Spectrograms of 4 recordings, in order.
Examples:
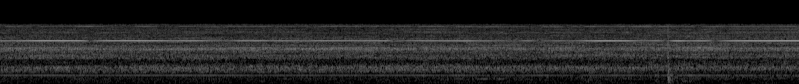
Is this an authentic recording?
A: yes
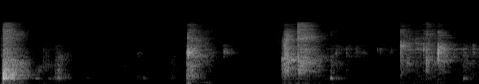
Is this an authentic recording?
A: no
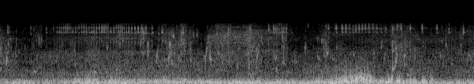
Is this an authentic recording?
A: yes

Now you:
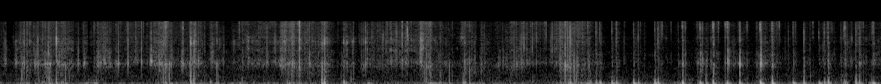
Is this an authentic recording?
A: no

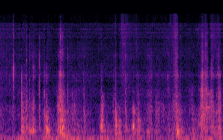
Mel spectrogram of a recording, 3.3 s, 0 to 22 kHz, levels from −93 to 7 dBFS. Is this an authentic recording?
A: no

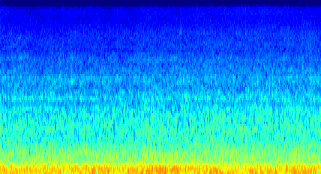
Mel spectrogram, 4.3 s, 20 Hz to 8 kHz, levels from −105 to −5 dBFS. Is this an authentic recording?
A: no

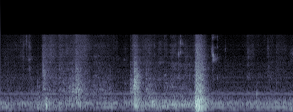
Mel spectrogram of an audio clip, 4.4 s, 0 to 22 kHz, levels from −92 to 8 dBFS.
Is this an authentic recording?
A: no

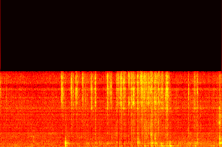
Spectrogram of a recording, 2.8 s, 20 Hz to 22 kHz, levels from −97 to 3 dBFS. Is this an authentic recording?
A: no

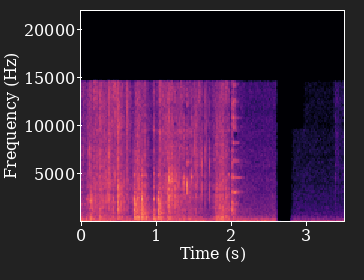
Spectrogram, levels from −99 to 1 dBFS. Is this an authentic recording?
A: yes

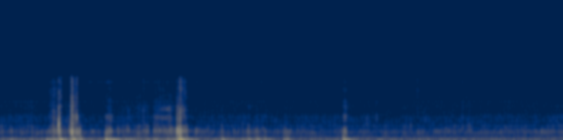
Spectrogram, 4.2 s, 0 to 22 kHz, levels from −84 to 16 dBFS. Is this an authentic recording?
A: no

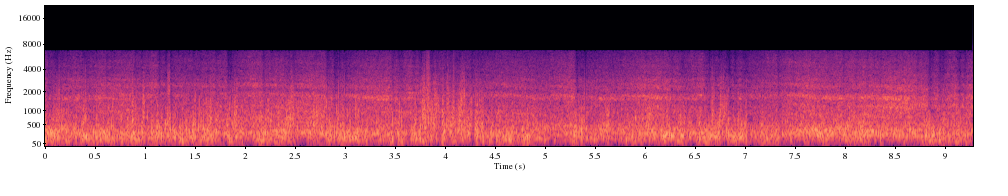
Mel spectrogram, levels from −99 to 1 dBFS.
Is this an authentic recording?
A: yes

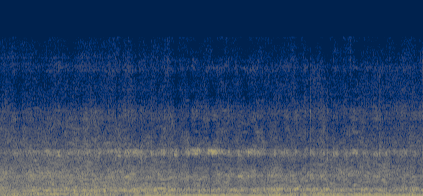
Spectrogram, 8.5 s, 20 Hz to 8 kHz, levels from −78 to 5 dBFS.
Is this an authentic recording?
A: no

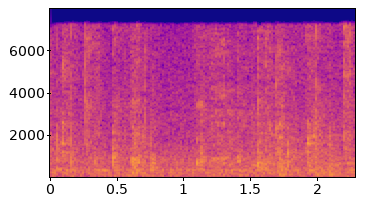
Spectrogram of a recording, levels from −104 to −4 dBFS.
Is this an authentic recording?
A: yes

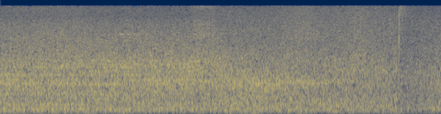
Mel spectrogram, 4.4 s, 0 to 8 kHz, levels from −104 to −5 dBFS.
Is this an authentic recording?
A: yes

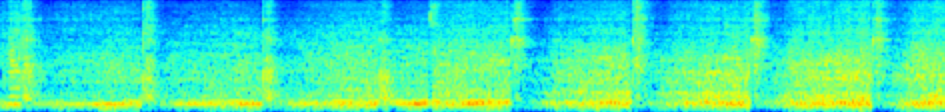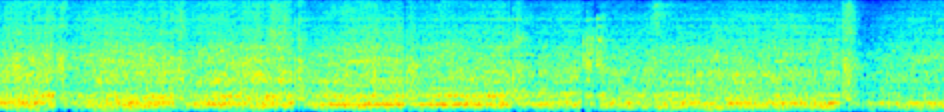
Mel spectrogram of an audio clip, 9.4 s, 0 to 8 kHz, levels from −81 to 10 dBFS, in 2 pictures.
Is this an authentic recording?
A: no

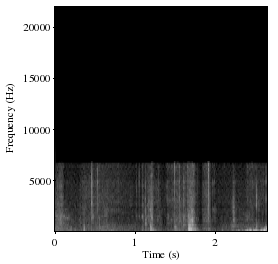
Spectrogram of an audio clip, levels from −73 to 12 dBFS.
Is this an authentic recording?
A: no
